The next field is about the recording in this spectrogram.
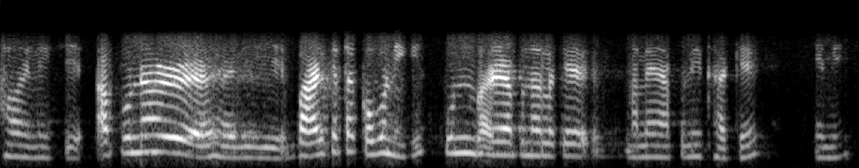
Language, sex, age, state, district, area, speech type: Assamese, female, 30-45, Assam, Sonitpur, rural, conversation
